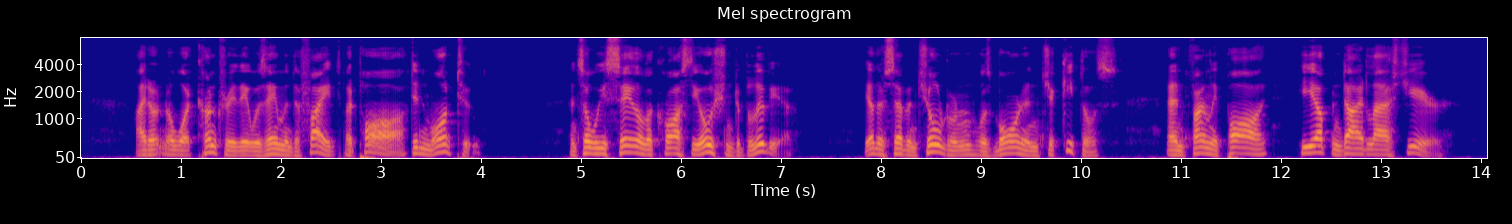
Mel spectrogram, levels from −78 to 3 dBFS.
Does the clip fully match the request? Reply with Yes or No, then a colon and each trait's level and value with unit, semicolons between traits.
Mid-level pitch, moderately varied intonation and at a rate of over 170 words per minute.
No: low, 125 Hz; average, 4.9 semitones; average, 185 wpm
